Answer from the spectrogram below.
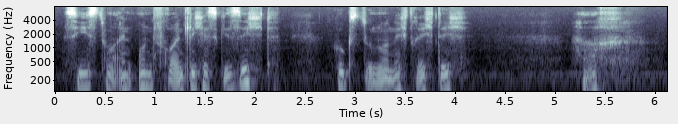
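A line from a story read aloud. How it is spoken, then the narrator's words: Very weak faint voice. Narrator (German): Die Stimme von Clarence war so schwach geworden, dass Andi ihn kaum noch hören konnte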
